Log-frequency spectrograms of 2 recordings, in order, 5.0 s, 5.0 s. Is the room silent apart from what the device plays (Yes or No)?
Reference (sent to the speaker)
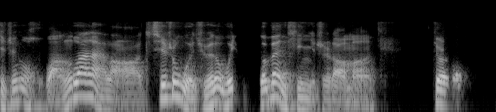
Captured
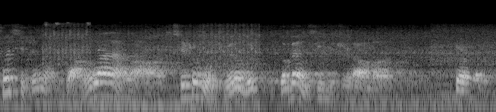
Yes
